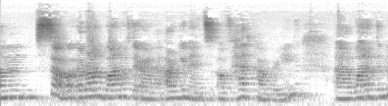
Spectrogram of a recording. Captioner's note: in foreign language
